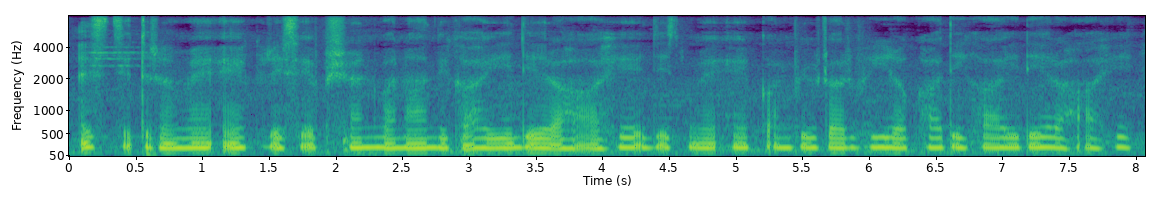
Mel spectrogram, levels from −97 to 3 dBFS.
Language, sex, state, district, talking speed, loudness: Hindi, female, Maharashtra, Aurangabad, 140 wpm, -16 LUFS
